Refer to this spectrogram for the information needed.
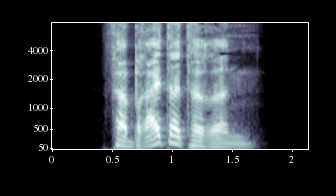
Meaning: inflection of verbreitet: 1. strong genitive masculine/neuter singular comparative degree 2. weak/mixed genitive/dative all-gender singular comparative degree
- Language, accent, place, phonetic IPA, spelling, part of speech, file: German, Germany, Berlin, [fɛɐ̯ˈbʁaɪ̯tətəʁən], verbreiteteren, adjective, De-verbreiteteren.ogg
